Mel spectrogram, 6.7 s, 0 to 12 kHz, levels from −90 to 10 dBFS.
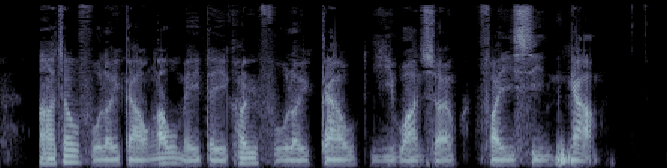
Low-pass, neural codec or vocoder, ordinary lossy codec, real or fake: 10.8 kHz; none; AAC, 32 kbps; real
